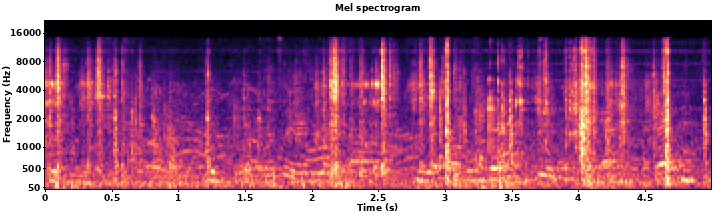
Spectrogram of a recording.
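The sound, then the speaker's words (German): A ticket machine prints a ticket, with rapid mechanical clicking and whirring. People talk over the mechanism. “8.53 Uhr, der Fahrschein wird gedruckt.”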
